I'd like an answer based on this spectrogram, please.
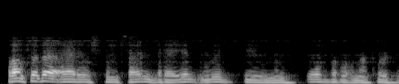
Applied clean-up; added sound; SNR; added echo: neural mask model DeepFilterNet 3.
